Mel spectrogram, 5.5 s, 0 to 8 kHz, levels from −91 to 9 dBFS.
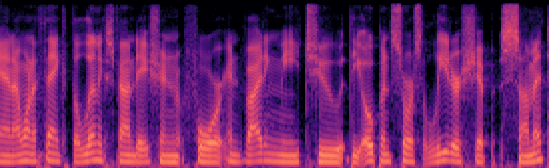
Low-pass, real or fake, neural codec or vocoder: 7.2 kHz; real; none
